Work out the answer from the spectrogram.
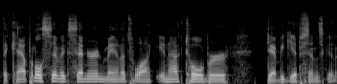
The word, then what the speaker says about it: Manitowoc: at the Capital Civic Center in Manitowoc in October.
